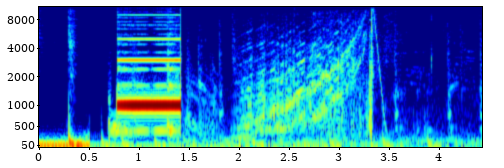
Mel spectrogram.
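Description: Music cuts off, then a loud, steady electronic beep lasts about two-thirds of a second. A quieter tone follows, sweeping steadily up in pitch over about a second and a half and stopping suddenly.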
